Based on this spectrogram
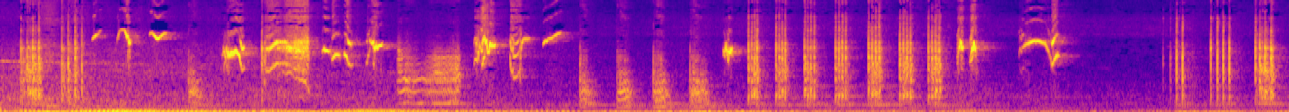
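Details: Javan myna 'gacor full isian' song, said to get all mynas singing along: harsh rapid pulses and scattered whistles over a steady low background hum.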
